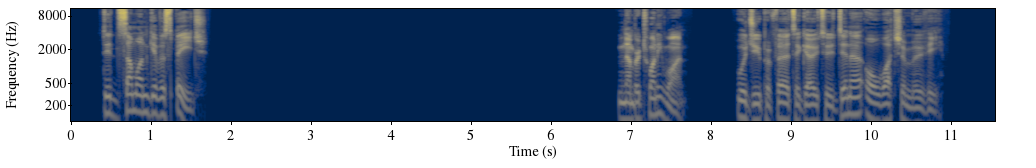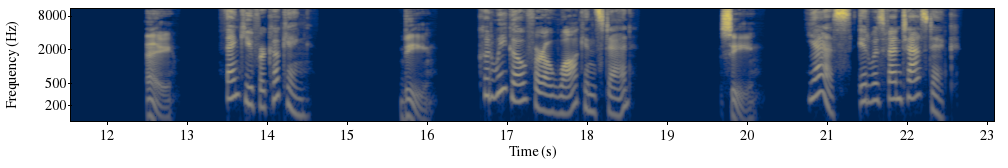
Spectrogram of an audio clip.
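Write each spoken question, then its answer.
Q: Would you prefer to go to dinner or watch a movie?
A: B: Could we go for a walk instead?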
